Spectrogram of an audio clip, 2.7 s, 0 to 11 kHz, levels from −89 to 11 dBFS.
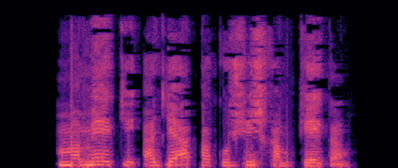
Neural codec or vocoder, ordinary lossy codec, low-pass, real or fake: vocoder, 48 kHz, 128 mel bands, Vocos; AAC, 32 kbps; 9.9 kHz; fake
